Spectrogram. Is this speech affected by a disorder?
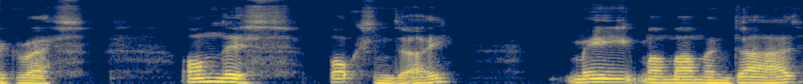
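Yes: motor neuron disease.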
